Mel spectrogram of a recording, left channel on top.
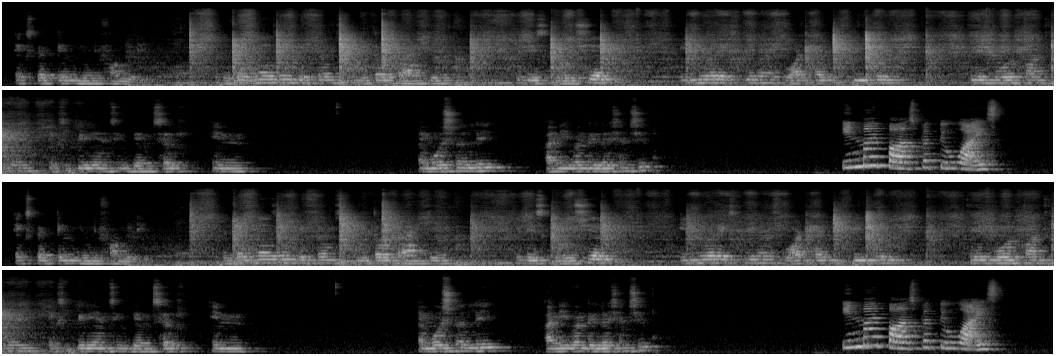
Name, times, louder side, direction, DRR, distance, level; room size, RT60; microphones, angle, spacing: voice 1, 0.1-1.4 2.2-4.5 5.1-6.1 6.8-9.0 9.6-12.3 12.6-12.9 14.7-15.4 15.9-17.0, right 1 dB, 80° right, 0 dB, 1.0 m, -30 dB
sound 1, 1.2-11.4, left 3 dB, 80° left, 1.1 m, -33 dB
voice 2, 18.9-20.5, equal, 5° left, 4 dB, 0.3 m, -24 dB
3.8 x 2.0 x 2.3 m, 0.43 s
head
